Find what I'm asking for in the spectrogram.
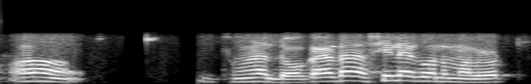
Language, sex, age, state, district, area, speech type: Assamese, male, 18-30, Assam, Jorhat, urban, conversation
